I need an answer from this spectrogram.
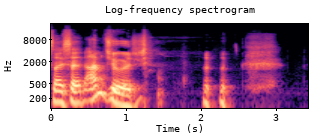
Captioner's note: laughing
